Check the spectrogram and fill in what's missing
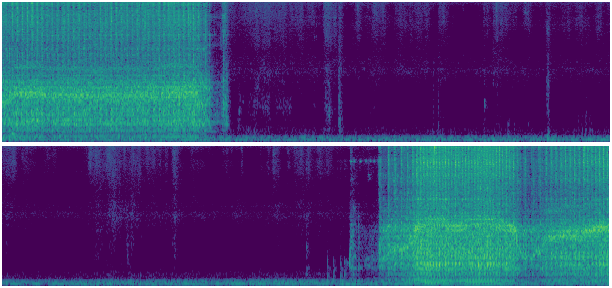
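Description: A sewing machine stitches pieces of old denim jeans together with a quarter-inch seam, its steady motor hum running loud at the start, dropping away during a long quiet pause, then returning for another run near the end.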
